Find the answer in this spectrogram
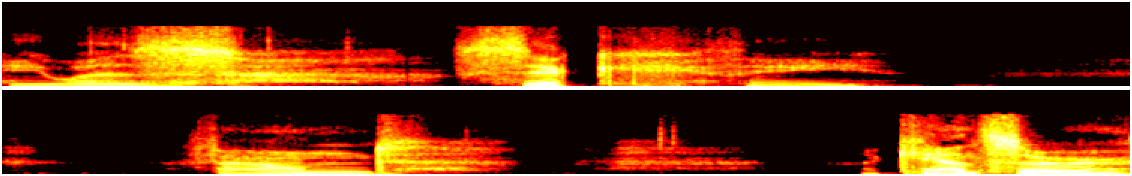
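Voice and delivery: put-on wheezing, coughing, short of breath. A client tells the group about his sick father, wheezing and coughing. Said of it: "acquiring the distillery, / He kind of wheezes and coughs for a moment. / I was born in 1862 in northern Quebec. / He is coughing and clearly is having some trouble breathing. / I wish to ask for your".

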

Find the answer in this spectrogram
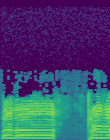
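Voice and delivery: thin, reedy, piping, very high, level call. Game narrator voicing Hendry calling across the wheat fields, in a reedy piping voice. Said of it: "Hendry's reedy piping voice".

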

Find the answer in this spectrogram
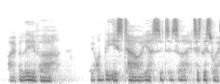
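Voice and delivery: hushed, half-whispered voice. Voicing Akhtar, who turns to the group after leaving the mosque: half-whispering. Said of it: "and he whispers".

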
